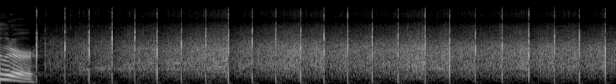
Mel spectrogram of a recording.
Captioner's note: applauding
